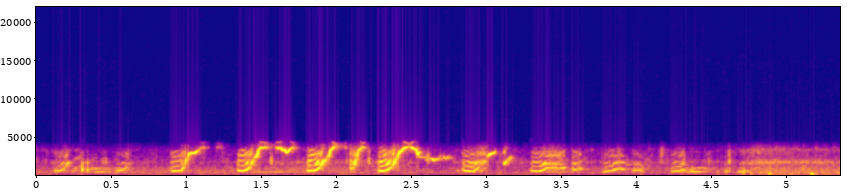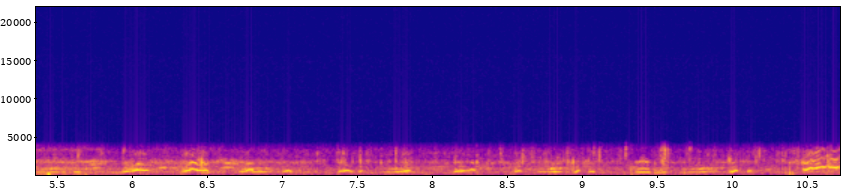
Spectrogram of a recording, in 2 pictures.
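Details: Domestic guinea pig tearing up a leaf, giving dense crisp crunching bites in fast irregular runs, loudest in the first few seconds and then steadier, with a brief low thump midway.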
